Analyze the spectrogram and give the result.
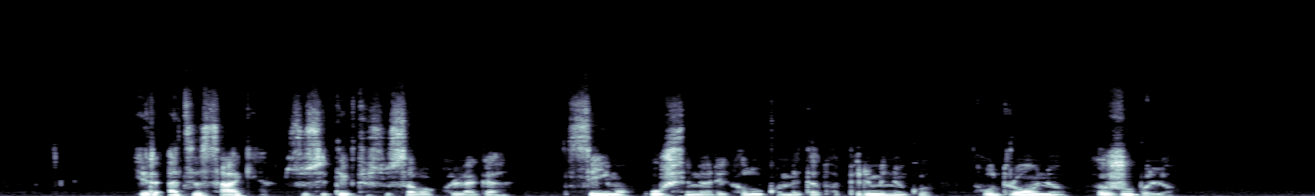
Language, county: Lithuanian, Vilnius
